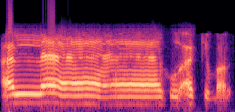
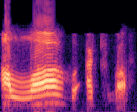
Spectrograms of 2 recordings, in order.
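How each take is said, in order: First: The start of Allah is drawn out long. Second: The start of Allah is said quickly. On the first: The speaker calls it wrong. "অশুদ্ধ।" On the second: The speaker calls it right. "এটি খুব দ্রুত তাড়াতাড়ি এটি করতে হবে।"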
